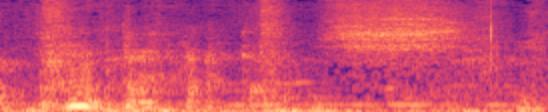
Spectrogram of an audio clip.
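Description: A man's short, snorting laughs, with a brief rustle about halfway through.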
